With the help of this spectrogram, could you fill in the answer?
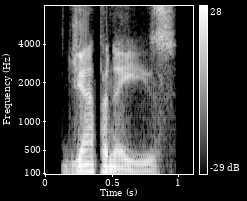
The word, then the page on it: Japanese: British English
